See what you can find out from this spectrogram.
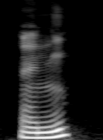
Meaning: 1. nest 2. Some people or dangerous things, hidden or not
- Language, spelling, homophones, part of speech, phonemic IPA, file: French, nid, ni / nids / nie / nient / nies, noun, /ni/, Fr-nid.ogg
